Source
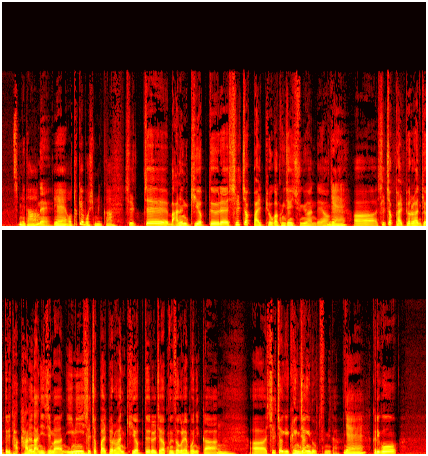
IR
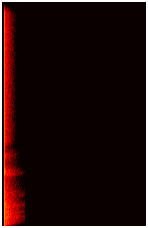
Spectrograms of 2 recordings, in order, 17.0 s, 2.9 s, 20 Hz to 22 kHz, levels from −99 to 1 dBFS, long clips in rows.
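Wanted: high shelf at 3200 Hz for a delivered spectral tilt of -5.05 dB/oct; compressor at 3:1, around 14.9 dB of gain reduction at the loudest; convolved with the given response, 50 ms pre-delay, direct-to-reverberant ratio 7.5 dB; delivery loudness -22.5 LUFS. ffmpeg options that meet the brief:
-filter_complex "[0:a]highshelf=f=3.2k:g=8.5,acompressor=threshold=-36dB:ratio=3,asplit=2[a][b];[1:a]atrim=start_sample=2205,adelay=50[c];[b][c]afir=irnorm=-1:irlink=0,volume=-13dB[d];[a][d]amix=inputs=2:normalize=0,volume=13dB"

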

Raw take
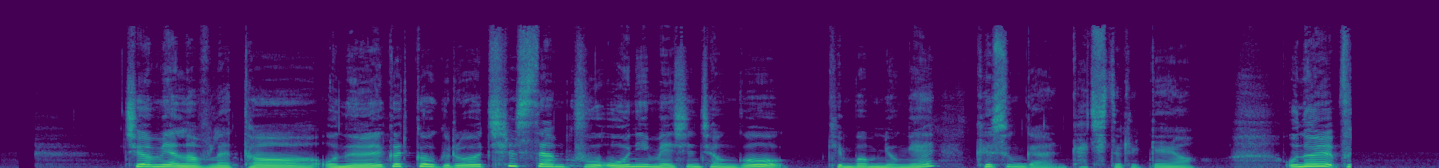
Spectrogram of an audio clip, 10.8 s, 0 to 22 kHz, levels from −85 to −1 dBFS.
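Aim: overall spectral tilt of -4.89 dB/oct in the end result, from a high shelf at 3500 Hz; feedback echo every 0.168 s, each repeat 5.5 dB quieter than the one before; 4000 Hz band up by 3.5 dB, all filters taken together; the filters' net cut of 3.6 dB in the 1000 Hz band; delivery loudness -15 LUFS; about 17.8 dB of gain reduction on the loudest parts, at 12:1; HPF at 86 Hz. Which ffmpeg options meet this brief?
-af "highpass=86,equalizer=f=1k:t=o:g=-4.5,highshelf=f=3.5k:g=-4.5,equalizer=f=4k:t=o:g=8.5,acompressor=threshold=-39dB:ratio=12,aecho=1:1:168|336|504|672|840|1008|1176:0.531|0.281|0.149|0.079|0.0419|0.0222|0.0118,volume=27.5dB"

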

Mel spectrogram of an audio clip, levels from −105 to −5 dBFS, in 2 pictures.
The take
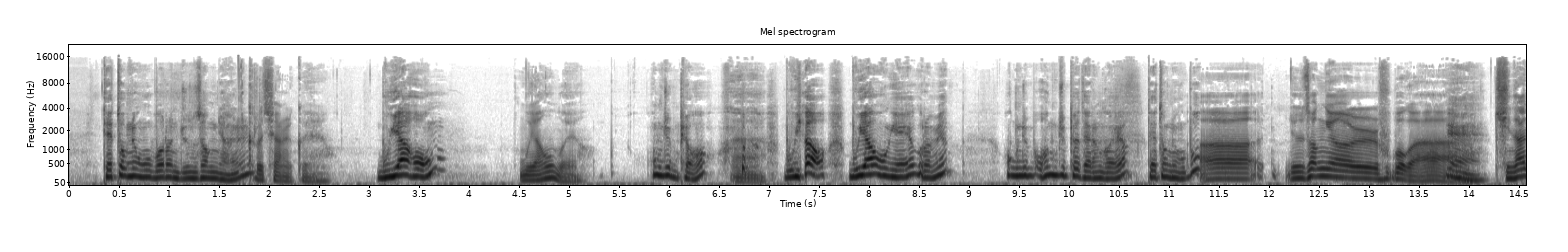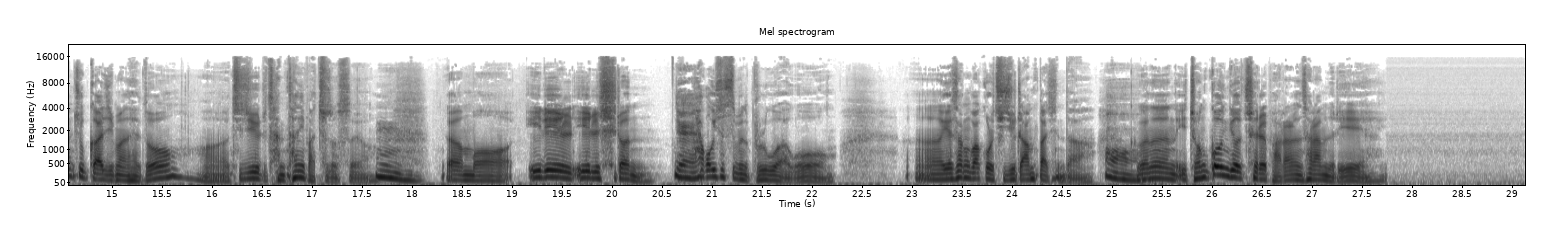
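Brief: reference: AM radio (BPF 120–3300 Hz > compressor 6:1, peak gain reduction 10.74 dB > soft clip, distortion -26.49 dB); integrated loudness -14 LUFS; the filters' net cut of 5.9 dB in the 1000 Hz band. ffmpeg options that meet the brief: -af "highpass=120,lowpass=3.3k,equalizer=f=1k:t=o:g=-8,acompressor=threshold=-23dB:ratio=6,asoftclip=threshold=-14.5dB,volume=15.5dB"

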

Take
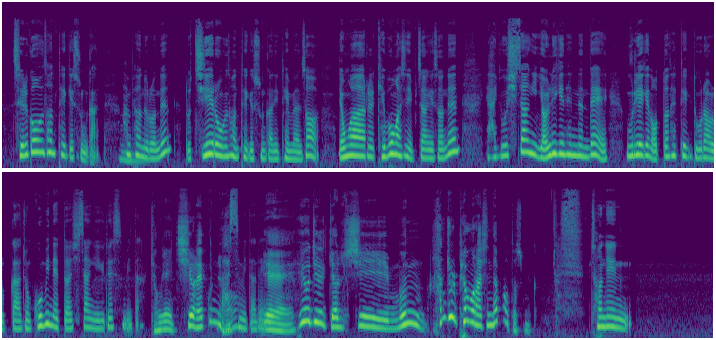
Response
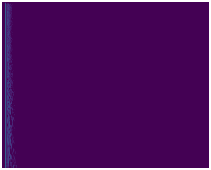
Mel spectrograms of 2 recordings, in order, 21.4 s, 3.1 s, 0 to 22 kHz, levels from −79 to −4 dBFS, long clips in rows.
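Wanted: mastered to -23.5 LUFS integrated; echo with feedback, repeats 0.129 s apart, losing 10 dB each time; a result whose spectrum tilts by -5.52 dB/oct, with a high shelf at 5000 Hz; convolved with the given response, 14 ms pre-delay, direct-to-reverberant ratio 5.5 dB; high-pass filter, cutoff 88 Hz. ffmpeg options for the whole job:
-filter_complex "[0:a]highpass=88,highshelf=f=5k:g=3.5,aecho=1:1:129|258|387|516:0.316|0.101|0.0324|0.0104,asplit=2[a][b];[1:a]atrim=start_sample=2205,adelay=14[c];[b][c]afir=irnorm=-1:irlink=0,volume=-0.5dB[d];[a][d]amix=inputs=2:normalize=0,volume=2dB"

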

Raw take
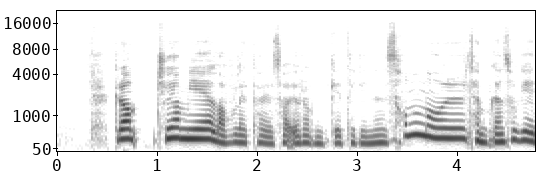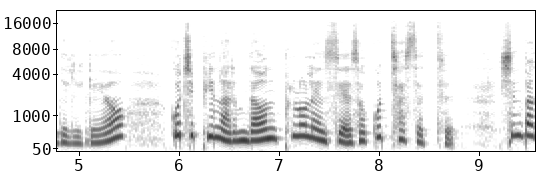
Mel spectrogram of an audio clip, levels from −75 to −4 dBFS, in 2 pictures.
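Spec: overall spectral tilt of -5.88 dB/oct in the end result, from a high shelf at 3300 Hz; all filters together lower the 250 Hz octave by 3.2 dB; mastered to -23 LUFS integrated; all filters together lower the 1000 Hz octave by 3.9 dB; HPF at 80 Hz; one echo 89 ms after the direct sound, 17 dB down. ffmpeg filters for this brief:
-af "highpass=80,equalizer=f=250:t=o:g=-3.5,equalizer=f=1k:t=o:g=-4.5,highshelf=f=3.3k:g=-8,aecho=1:1:89:0.141,volume=9.5dB"

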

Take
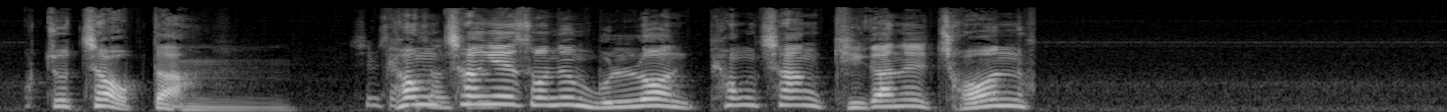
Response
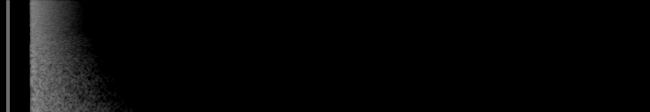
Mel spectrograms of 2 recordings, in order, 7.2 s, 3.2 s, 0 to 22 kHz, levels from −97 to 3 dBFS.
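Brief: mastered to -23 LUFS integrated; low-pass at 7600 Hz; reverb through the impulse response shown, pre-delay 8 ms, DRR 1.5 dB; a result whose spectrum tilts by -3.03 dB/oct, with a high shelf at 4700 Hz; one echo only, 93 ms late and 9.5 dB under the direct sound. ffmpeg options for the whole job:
-filter_complex "[0:a]lowpass=7.6k,highshelf=f=4.7k:g=-6.5,aecho=1:1:93:0.335,asplit=2[a][b];[1:a]atrim=start_sample=2205,adelay=8[c];[b][c]afir=irnorm=-1:irlink=0,volume=-8.5dB[d];[a][d]amix=inputs=2:normalize=0,volume=2dB"

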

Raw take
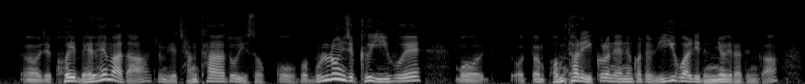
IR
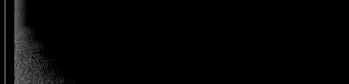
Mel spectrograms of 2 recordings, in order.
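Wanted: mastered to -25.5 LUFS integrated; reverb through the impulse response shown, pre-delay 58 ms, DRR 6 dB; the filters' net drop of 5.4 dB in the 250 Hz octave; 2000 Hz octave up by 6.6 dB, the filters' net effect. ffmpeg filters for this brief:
-filter_complex "[0:a]equalizer=f=250:t=o:g=-7.5,equalizer=f=2k:t=o:g=8.5,asplit=2[a][b];[1:a]atrim=start_sample=2205,adelay=58[c];[b][c]afir=irnorm=-1:irlink=0,volume=-17dB[d];[a][d]amix=inputs=2:normalize=0,volume=4dB"

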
